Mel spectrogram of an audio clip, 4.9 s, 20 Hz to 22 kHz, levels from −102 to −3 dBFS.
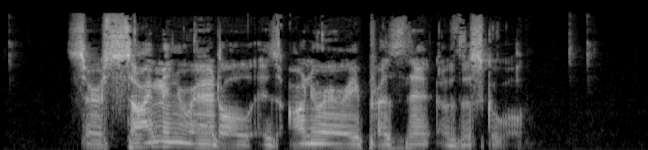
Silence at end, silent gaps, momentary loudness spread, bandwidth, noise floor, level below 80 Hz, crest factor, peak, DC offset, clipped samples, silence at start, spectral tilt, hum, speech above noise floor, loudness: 0.45 s; none; 14 LU; 15.5 kHz; -64 dBFS; -74 dBFS; 24 dB; -12 dBFS; under 0.1%; under 0.1%; 0.5 s; -0.5 dB/octave; none; 30 dB; -31 LUFS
